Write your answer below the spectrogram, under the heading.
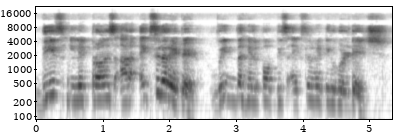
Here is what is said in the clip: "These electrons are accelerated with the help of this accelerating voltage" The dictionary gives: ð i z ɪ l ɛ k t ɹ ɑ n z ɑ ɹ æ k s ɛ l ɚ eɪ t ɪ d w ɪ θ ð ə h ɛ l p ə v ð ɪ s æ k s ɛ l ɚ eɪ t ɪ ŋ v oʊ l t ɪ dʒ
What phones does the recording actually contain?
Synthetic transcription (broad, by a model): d i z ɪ l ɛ k t ɹ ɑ n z ɑ ɹ æ k s ɛ l ɚ eɪ t ɪ d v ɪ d ə h ɛ l p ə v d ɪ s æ k s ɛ l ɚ eɪ t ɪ ŋ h oʊ l t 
